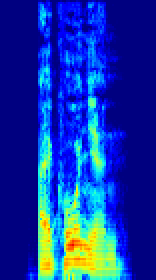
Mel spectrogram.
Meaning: One’s own balcony, referred to as if it were a vacation destination; the place where one spends one’s staycation
- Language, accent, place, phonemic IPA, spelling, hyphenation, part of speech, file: German, Germany, Berlin, /balˈkoːni̯en/, Balkonien, Bal‧ko‧ni‧en, proper noun, De-Balkonien.ogg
